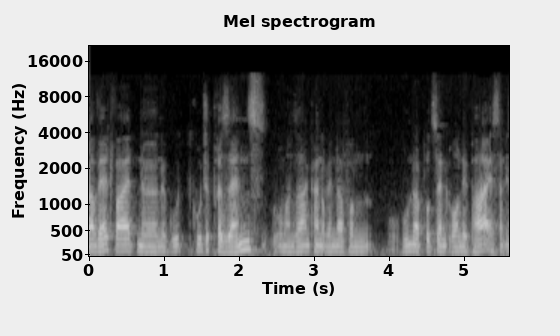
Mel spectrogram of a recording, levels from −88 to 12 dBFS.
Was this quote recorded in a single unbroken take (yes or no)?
no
